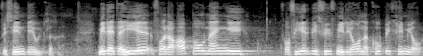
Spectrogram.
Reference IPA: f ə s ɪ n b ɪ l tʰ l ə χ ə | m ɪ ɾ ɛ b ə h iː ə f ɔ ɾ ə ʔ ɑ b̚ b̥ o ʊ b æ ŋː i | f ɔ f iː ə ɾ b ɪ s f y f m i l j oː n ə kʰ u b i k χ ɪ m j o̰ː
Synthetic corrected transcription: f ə s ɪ n b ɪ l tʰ l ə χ ə | m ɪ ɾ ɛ d ə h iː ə f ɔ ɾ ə ʔ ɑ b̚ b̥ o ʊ m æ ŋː i | f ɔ f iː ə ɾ b ɪ s f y f m i l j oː n ə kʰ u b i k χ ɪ m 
